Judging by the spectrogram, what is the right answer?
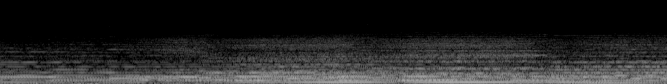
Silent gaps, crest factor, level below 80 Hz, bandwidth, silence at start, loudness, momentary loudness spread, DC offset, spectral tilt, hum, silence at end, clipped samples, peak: none; 14 dB; -42 dBFS; 5 kHz; 0 s; -30 LUFS; 8 LU; under 0.1%; -9.5 dB/octave; none; 0 s; under 0.1%; -14 dBFS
